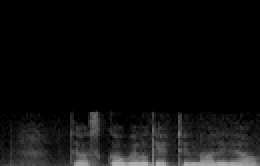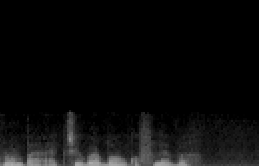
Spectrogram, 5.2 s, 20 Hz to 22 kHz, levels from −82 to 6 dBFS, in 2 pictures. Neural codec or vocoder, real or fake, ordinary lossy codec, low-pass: codec, 16 kHz, 0.4 kbps, LongCat-Audio-Codec; fake; AAC, 32 kbps; 7.2 kHz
